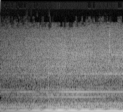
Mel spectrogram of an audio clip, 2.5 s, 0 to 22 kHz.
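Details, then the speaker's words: CE Lancer with SOHC 4G93 turbo after Walbro fuel pump upgrade: no audible prime, then engine catches and settles while a thin, steady mid-pitched pump whine holds over it; normal fuel pump whine. "i don't really hear anything maybe it doesn't prime all right let's just start it oh you can definitely hear it"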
